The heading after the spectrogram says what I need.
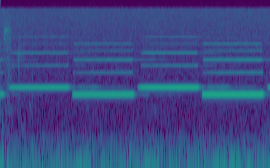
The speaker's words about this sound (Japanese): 救急車の音は、去るどころか、どんどん近づいてきた。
